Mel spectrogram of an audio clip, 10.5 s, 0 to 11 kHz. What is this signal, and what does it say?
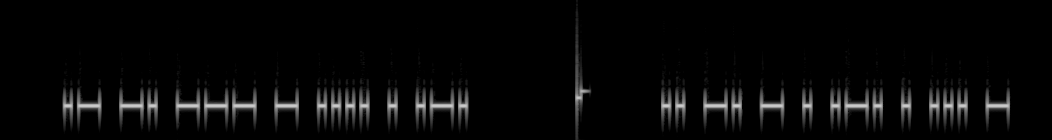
Morse code, heard as a keyed tone, about 17 wpm, 700 Hz. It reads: ANOTHER INTEREST
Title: Sets of 5 Words Encore - New Word Drill - 17wpm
